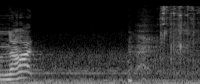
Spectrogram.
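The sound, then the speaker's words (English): Keys jangling in a few brief metallic clinks near the end, after a short burst of voice at the start, over a low, steady background. “I'm not giving you these keys, Richter.”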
